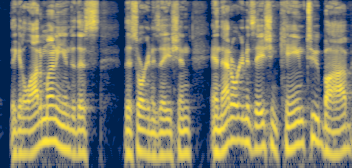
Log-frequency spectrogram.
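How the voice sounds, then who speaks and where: Fairly low-pitched and animated, a man with an American accent at a fairly quick pace, on a very clean recording with a silent background. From Pacific Northwest (Idaho area). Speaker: sheriff candidate and live-stream host. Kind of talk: political live-stream commentary. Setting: live-stream broadcast. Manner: animated, hesitant with fillers.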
